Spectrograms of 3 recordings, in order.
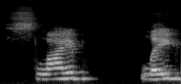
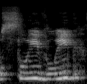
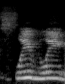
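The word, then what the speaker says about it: Sliabh Liag: one is my favorite uh single malt from slime leg distilleries oh oh sleeve league sleeve league is how it's pronounced thank you from donegal ireland 22 parts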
